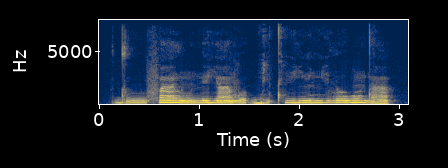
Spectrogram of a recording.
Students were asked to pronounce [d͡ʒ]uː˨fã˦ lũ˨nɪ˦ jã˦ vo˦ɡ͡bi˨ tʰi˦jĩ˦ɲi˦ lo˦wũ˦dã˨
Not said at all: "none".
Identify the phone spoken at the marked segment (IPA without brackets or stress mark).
d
